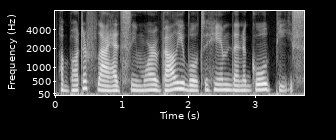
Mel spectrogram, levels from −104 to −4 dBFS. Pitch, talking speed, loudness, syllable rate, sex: 185 Hz, 190 wpm, -16 LUFS, 5.0 syllables/s, female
